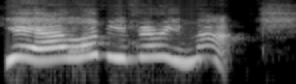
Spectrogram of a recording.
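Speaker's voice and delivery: very high, loud, goofy silly dog voice. Streamer talks to their dog Poppy, who is licking them, in a silly dog voice. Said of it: "Makes me do my silly dog voice".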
